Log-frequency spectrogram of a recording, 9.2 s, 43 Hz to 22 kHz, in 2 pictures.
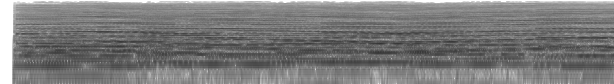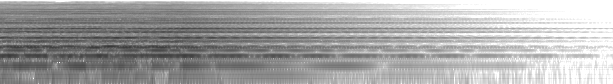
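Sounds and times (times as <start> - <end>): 
organ playing: 0.2 - 6.6.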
